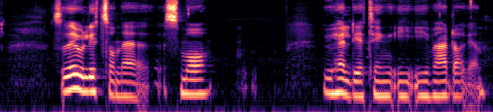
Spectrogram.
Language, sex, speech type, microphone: Norwegian, female, spontaneous, Shure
